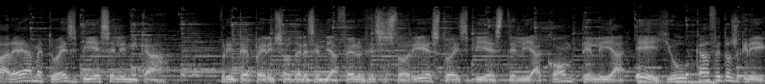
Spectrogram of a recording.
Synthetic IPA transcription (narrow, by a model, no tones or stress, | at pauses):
ɐɾe̞ɐme̞t̪ue̞sbie̞se̞linikɐ | vɾit̪e̞pe̞ɾiso̞t̪e̞ɾe̞se̞nðiɐfe̞ɾuse̞sist̪o̞ɾie̞st̪oesbie̞st̪e̞liɐko̞mt̪e̞liɐeʝukɐfe̞t̪o̞zɡɾi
